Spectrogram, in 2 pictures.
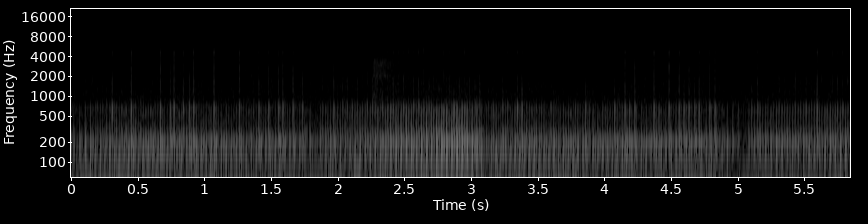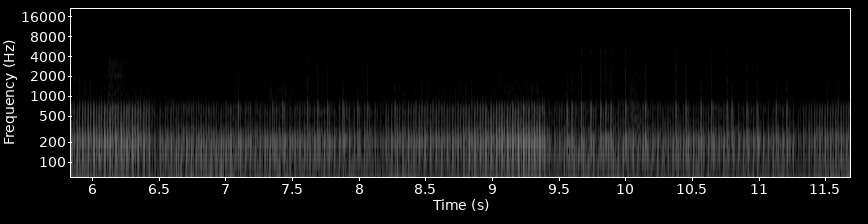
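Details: Purring pet cat recorded in stereo for an ear-to-ear ASMR session with no talking; long rumbling stretches with quieter breath gaps every few seconds, plus occasional soft brief higher-pitched noises.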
